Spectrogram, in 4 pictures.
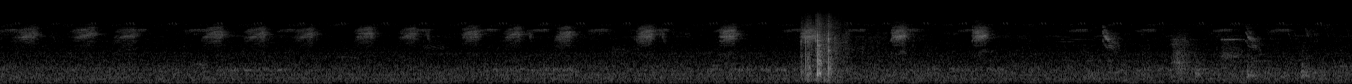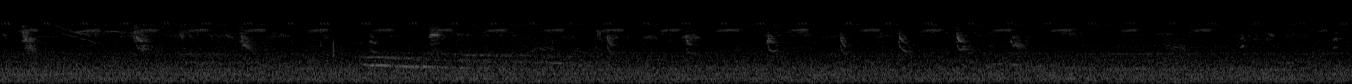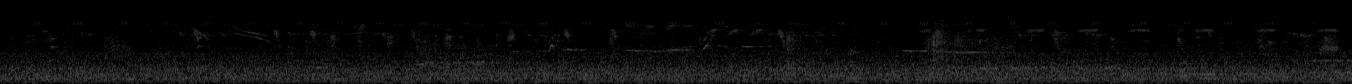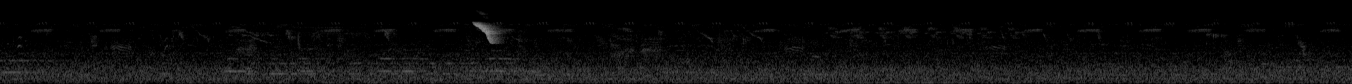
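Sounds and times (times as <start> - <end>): steady outdoor hiss: 0.0 - 54.0
bird chirping: 25.2 - 54.0.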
